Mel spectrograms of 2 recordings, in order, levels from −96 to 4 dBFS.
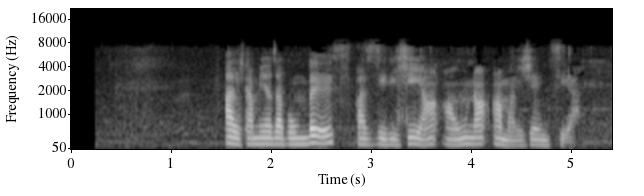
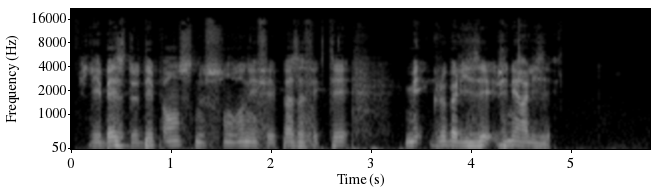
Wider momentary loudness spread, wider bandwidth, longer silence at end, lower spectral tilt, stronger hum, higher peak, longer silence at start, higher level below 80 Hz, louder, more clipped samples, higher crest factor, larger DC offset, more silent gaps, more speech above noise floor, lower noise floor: about the same, 10 LU vs 11 LU; second, 8.4 kHz vs 16.5 kHz; second, 0.35 s vs 0.95 s; about the same, -5.5 dB/octave vs -4.5 dB/octave; neither; first, -4 dBFS vs -22 dBFS; first, 1.55 s vs 0.05 s; about the same, -68 dBFS vs -66 dBFS; first, -24 LUFS vs -41 LUFS; neither; about the same, 22 dB vs 20 dB; neither; neither; second, 31 dB vs 37 dB; second, -55 dBFS vs -79 dBFS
